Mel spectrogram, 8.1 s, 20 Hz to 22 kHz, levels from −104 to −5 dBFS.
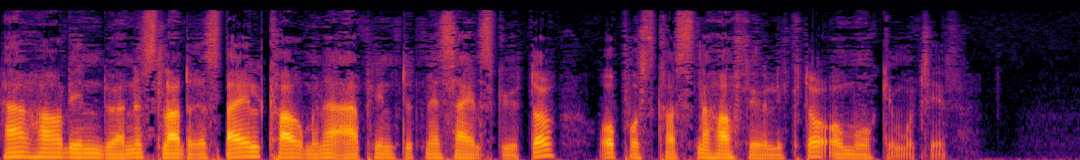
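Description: Generation loss runs through the whole clip. The speech sounds swirly and hollow, with a smeared quality. Consonant attacks are blurred rather than crisp. Nothing is heard above 16.6 kHz. The damage is heavier than a single moderate-rate encode would leave. The likely cause is repeated lossy coding, around five passes. The character fits AAC-LC at roughly 64 kbit/s. Each pass requantises on a shifted frame grid. Noise and spectral gaps build up.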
